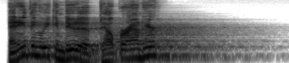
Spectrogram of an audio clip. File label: Citizen Male, en, Mall; Warframe; Citizens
